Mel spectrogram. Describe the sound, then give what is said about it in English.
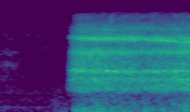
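Heavy breathing into a microphone: a loud, breathy rush of air starts abruptly after a short quiet stretch and holds steady to the end. “He's going to be like, stop breathing heavy into the microphone.”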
